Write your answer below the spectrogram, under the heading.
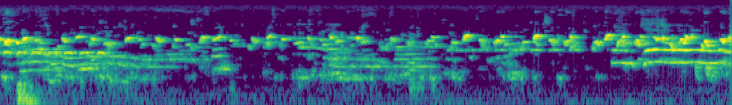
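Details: Long continuous song of a Sooty-headed bulbul, or trucukan, used as tutor audio: a dull thump at the start, then a fast chain of short chirping, whistled notes and lower warbles that keeps going, fading slightly midway before strengthening.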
